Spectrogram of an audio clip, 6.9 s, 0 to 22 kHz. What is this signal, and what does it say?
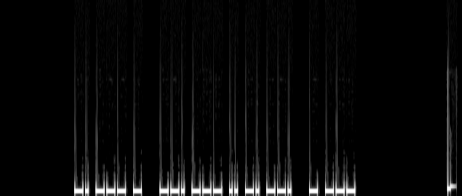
Morse code, heard as a keyed tone, about 30 wpm, 700 Hz. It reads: NOT GOING TO
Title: Sets of 3 Words 30wpm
